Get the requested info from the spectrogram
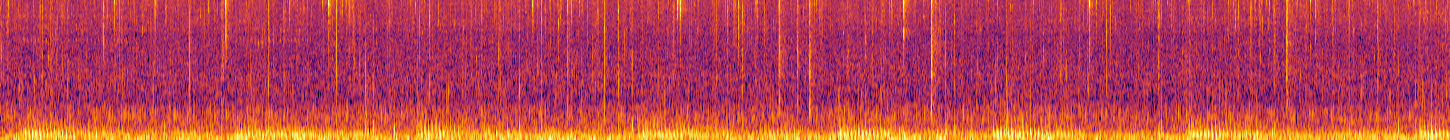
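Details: Sleeping by a rain-streaked window, two cats keep up a deep, throbbing purr that swells and fades in regular cycles, layered over crackling fire and steady rainfall.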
